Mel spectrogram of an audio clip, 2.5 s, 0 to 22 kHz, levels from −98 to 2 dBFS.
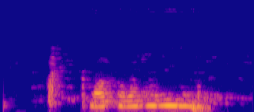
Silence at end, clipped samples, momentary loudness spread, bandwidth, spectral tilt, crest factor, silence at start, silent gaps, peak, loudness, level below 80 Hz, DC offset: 0.45 s; under 0.1%; 19 LU; 3.3 kHz; -13.5 dB/octave; 14 dB; 0.5 s; none; -16 dBFS; -29 LUFS; -54 dBFS; under 0.1%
